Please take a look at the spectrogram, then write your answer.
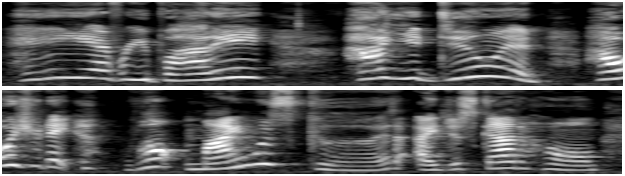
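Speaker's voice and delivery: high, bubbly mock intro voice; Erin's intro. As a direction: greet the viewers like a cheerful YouTuber. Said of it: "we love Erin from Hey Everybody".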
